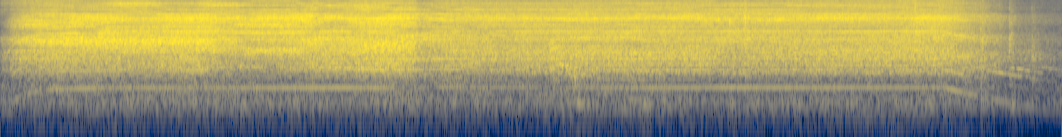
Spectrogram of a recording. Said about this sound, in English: That was fun. I wanted to do that. Okay, and why did I bring the hairdryer? That's for Gideon to use when his hair's messed up.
